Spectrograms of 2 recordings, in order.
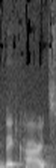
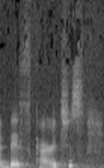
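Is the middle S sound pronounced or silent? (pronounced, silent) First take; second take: silent; pronounced. First: The S in the middle is silent. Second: The S in the middle is pronounced. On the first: The speaker calls it right. "a gente não pronuncia o S no, no que aparece no meio" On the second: The speaker calls it wrong. "então não é Descartes"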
